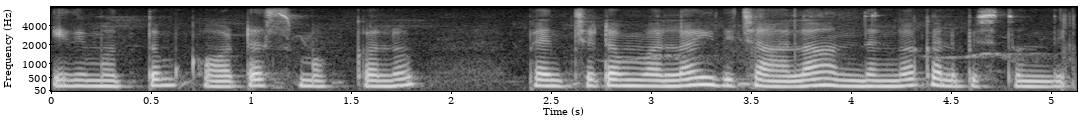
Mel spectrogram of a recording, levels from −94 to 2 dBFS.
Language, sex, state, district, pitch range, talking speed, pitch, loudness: Telugu, female, Andhra Pradesh, Srikakulam, 195-220 Hz, 105 wpm, 205 Hz, -17 LUFS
